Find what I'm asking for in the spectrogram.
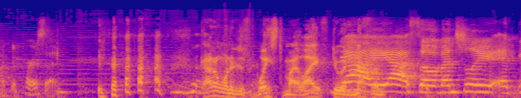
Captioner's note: laugh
